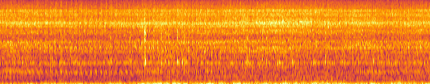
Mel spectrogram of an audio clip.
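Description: Motorcycle running at low speed over a rough dirt lane, a steady low engine and road rumble with a few small clicks and rattles.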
